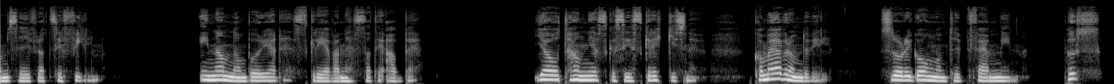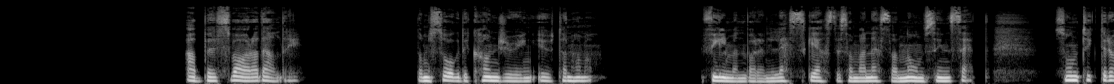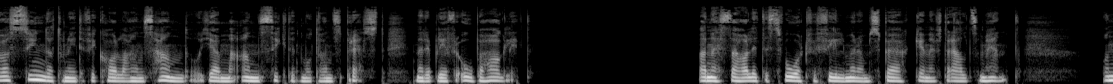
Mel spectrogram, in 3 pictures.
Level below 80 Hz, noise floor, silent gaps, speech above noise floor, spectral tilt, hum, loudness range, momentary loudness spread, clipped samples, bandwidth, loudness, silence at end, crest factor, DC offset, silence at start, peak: -56 dBFS; under -90 dBFS; 1.64-1.98 s, 4.60-4.75 s, 4.84-5.34 s, 11.27-11.47 s, 11.54-12.99 s, 14.47-15.29 s, 17.43-18.15 s, 27.97-29.27 s; over 75 dB; -6.5 dB/octave; none; 5 LU; 13 LU; under 0.1%; 16 kHz; -16 LUFS; 0 s; 16 dB; under 0.1%; 0 s; -2 dBFS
